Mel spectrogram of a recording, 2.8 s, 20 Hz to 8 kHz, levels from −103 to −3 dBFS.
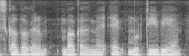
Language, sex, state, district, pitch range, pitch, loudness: Hindi, male, Arunachal Pradesh, Papum Pare, 115-120 Hz, 115 Hz, -16 LUFS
